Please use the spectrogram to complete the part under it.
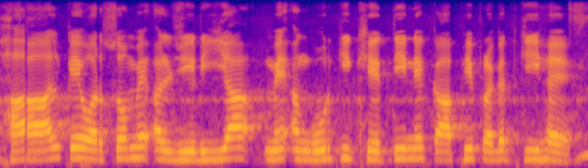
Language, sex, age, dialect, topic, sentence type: Hindi, male, 18-24, Kanauji Braj Bhasha, agriculture, statement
